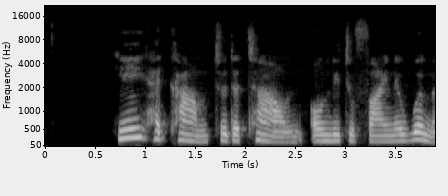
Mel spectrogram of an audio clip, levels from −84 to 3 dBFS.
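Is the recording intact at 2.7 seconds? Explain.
Yes, the speech at 2.7 seconds is intact, with no dropout, click, distortion or other fault at that moment.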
